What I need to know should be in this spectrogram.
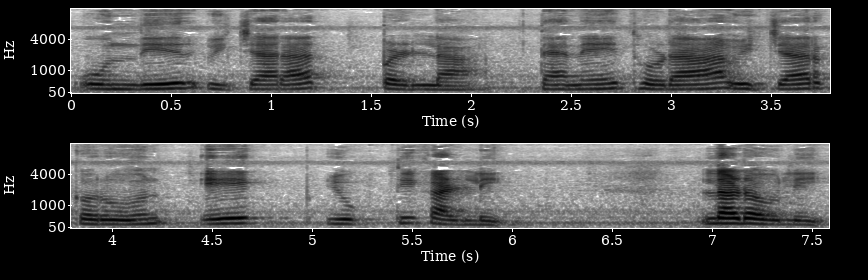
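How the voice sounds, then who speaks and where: Very slow-reading woman storyteller. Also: mid-range voice, steady tone, a little hiss or hum. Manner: warm asides to young listeners. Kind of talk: children's story narration.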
